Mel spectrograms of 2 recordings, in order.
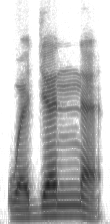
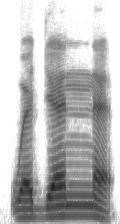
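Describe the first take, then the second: Both takes have the same delivery.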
